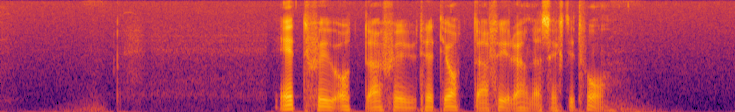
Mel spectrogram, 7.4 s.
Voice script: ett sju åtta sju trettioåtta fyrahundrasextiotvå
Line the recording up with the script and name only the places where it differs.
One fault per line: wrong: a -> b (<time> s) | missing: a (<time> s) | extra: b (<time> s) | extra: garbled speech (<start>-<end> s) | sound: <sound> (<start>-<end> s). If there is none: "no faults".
no faults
